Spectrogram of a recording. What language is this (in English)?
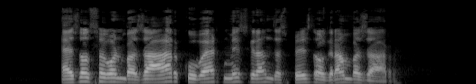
Catalan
